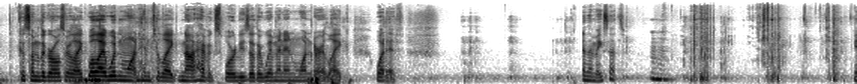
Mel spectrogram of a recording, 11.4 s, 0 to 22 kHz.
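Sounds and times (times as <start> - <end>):
speech: 0.3 - 5.6, 7.8 - 9.3
wet crunchy chewing of food: 9.1 - 11.4.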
